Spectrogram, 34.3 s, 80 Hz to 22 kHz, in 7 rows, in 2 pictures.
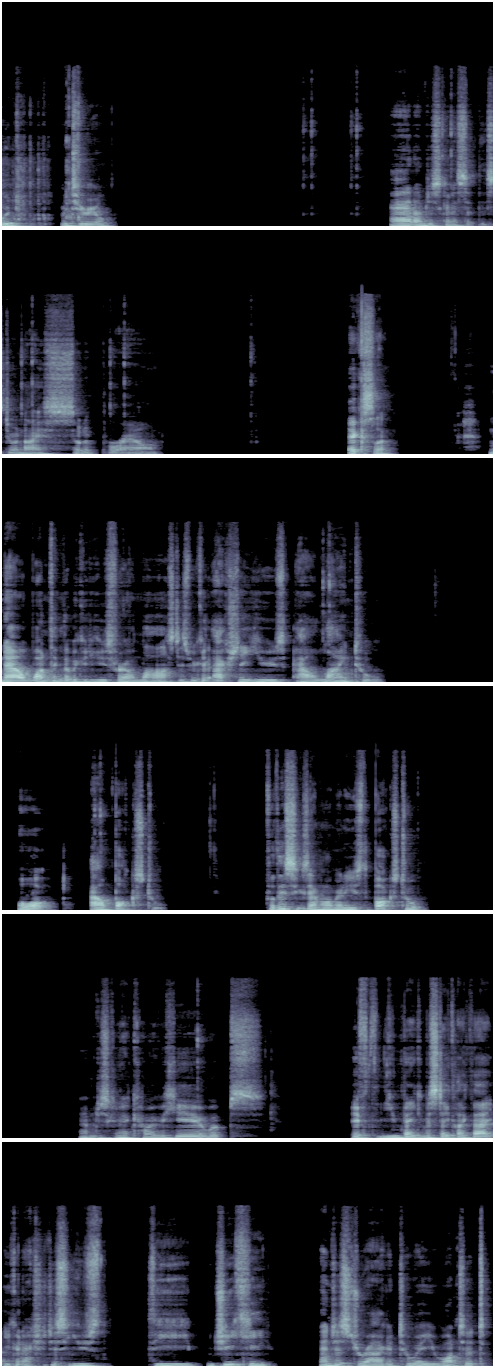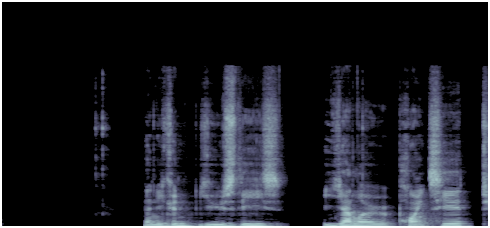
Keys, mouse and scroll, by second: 0.3 o, 0.8 Return, 3.0 click, 3.5 click, 13.1 click, 15.7 click, 18.8 click.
